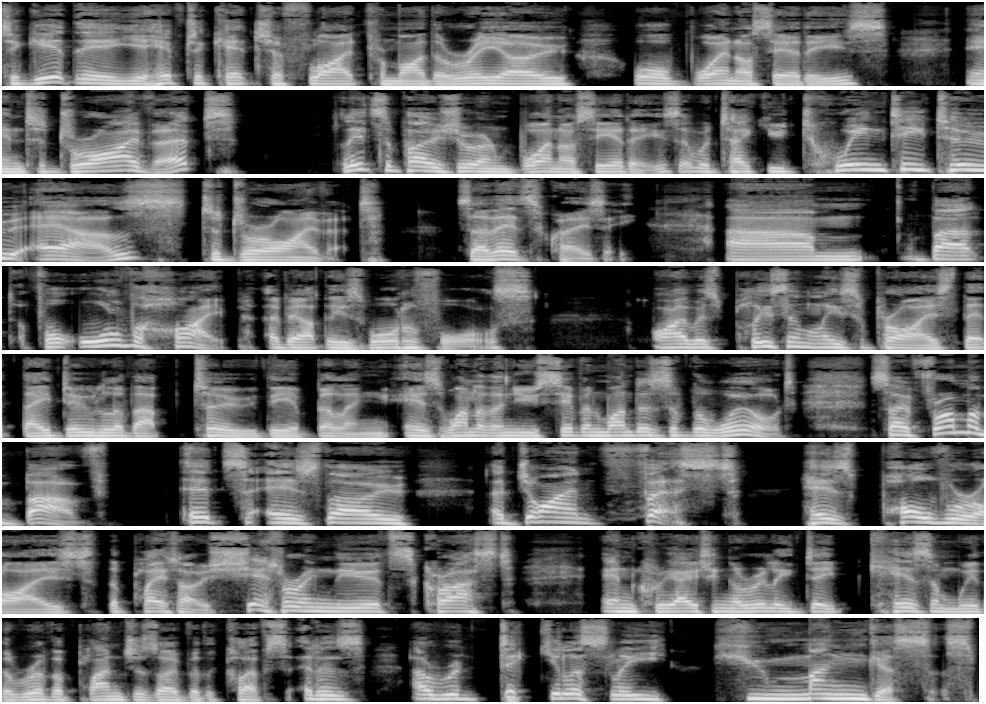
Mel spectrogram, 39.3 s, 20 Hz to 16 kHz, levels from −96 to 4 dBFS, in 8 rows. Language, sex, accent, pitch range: English, male, Australian, 135-180 Hz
